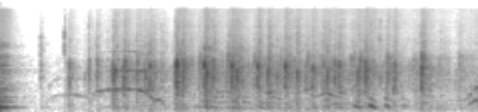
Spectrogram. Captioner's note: applause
